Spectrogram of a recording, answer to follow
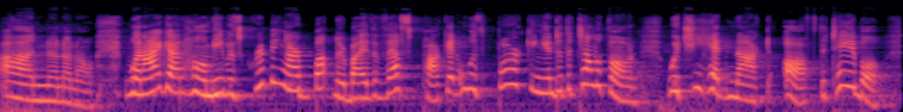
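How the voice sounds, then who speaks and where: A woman's voice: high-pitched, very animated, normal speed, few pauses, a bit bright. A woman playing a genteel, haughty society lady who is condescendingly polite, in 1940s radio comedy style. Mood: proud storytelling.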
